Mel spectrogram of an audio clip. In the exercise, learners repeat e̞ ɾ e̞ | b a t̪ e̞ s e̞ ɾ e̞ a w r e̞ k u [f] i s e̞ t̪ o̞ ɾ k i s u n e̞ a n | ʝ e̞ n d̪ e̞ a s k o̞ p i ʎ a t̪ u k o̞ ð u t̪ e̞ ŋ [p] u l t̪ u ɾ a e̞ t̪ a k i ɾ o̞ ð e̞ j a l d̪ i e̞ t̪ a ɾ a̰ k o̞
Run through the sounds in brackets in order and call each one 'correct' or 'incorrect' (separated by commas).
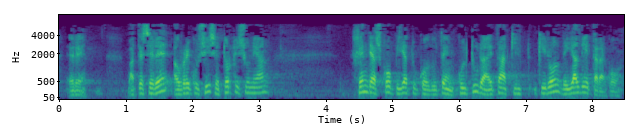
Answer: incorrect, incorrect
